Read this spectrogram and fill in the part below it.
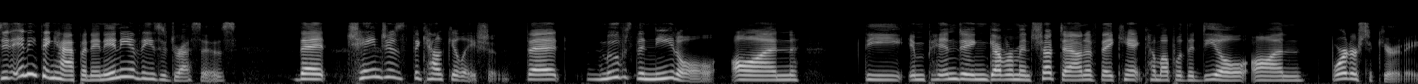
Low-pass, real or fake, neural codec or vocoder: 7.2 kHz; real; none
